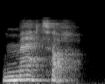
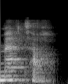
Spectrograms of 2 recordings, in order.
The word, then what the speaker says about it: matter: Okay, the next one. Matter. Australian British pronunciation. Matter. His partner came. Sorry, it doesn't matter. It doesn't matter. It doesn't matter. Okay, and with the American pronunciation, matter, matter. You can hear the the American It is to matter.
